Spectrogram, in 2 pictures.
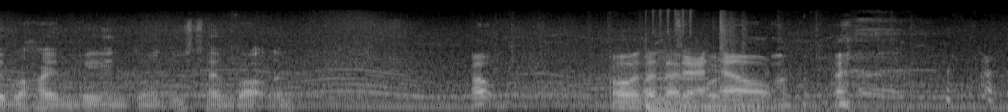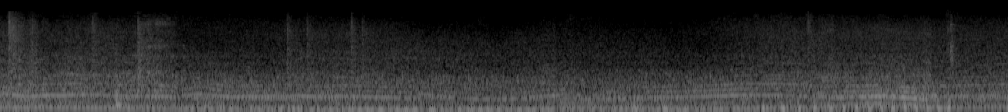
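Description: A race car engine roars and shifts in pitch as it accelerates.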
